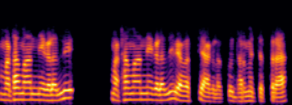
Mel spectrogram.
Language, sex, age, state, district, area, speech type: Kannada, male, 30-45, Karnataka, Uttara Kannada, rural, conversation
